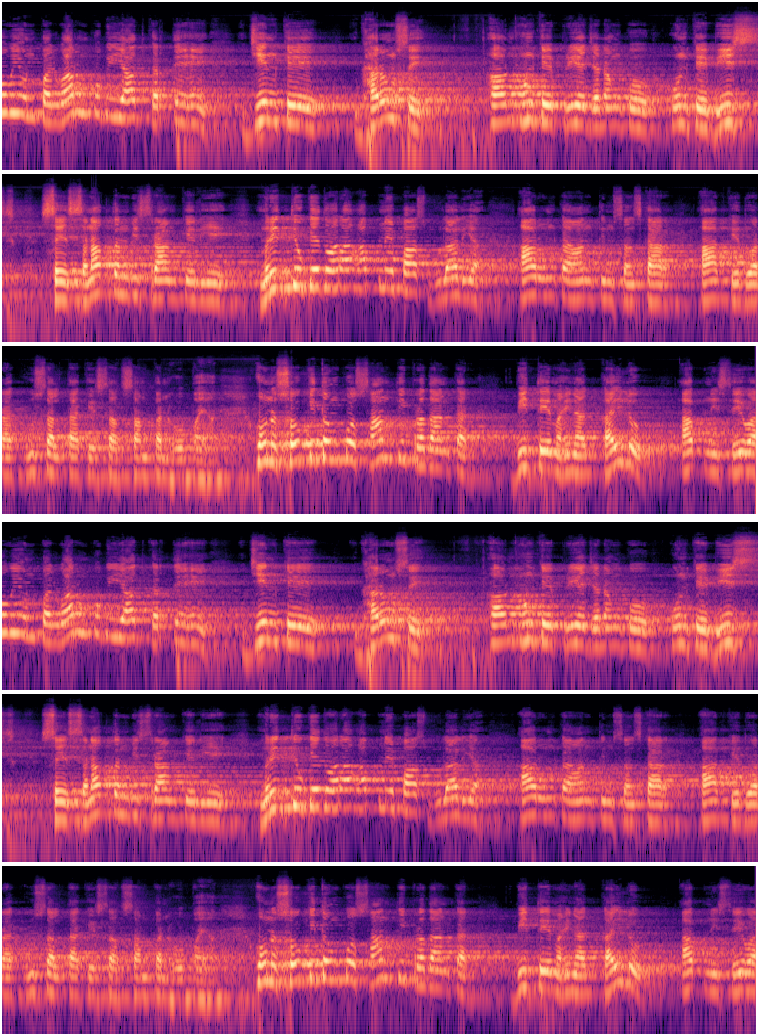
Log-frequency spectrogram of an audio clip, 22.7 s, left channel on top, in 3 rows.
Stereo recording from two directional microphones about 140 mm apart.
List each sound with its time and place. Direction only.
0.0 s a man's voice: 20° right (ahead or behind)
